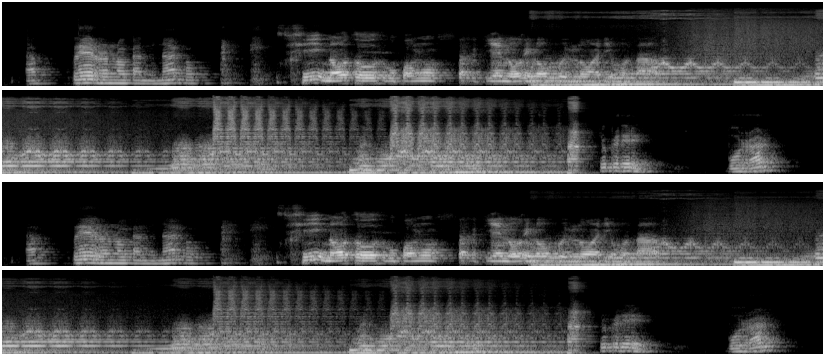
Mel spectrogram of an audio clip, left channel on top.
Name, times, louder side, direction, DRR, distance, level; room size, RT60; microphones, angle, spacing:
voice 1, 0.7-2.6 2.9-3.0 10.2-10.5 10.8-11.0 11.7-11.9 12.5-13.0 14.2-14.6 15.5-15.9, left 2 dB, 80° left, 3 dB, 4.3 m, -26 dB
voice 2, 2.8-6.6, right 1 dB, 5° left, 4 dB, 2.1 m, -20 dB
sound 1, 5.3-14.0, left 1 dB, 30° left, 1.3 m, -22 dB
23.5 x 8.9 x 5.0 m, 0.40 s
head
